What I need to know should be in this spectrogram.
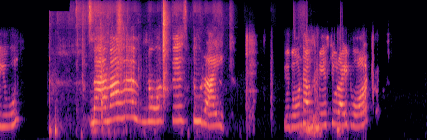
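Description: A young girl speaks calmly over an online call.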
